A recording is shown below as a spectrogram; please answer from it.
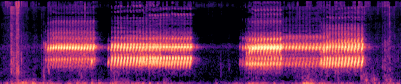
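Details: Frogs croaking at night in two clear bouts of rapid, grating, pulsed trills, each about one to two seconds long, separated by a short silence, over quiet surroundings.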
